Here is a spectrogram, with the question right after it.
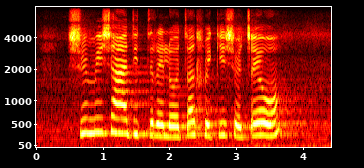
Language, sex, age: Northern Sotho, female, 19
